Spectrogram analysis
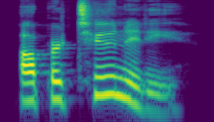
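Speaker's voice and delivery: Opportunity with the TU stretched longer; stress on TU. Shown as a demonstration. Teacher repeats Opportunity for learners, stressed TU. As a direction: draw out the TU in Opportunity. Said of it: "Listen to it again".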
